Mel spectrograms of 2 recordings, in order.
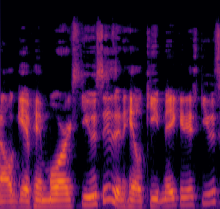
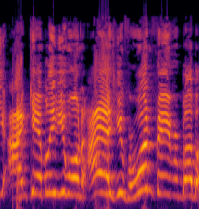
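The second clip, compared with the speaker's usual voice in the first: squealing, shrill, very high, very loud tantrum; 10 dB louder than usual. Retelling a TV scene, imitating a character throwing a fit: Barney Fife throwing a fit. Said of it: "Barney's just throwing a fit".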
